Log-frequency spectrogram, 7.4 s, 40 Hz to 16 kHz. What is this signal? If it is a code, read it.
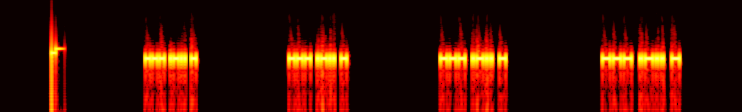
Morse code, heard as a keyed tone, about 63 wpm, 700 Hz. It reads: OLT OLT OLT OLT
